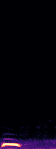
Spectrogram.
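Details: Single short level coo from a spotted dove used as a decoy to lure doves, with a faint steady low hum continuing afterward.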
